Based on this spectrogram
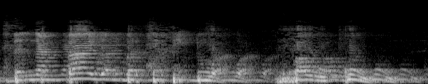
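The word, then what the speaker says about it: فوقُ: Fauqu, bukan fauqa, ya.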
